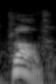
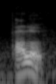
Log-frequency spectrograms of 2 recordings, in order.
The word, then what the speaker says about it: palov: This is plov. Yeah, How do I say it correctly? palov. Oh, palov. Plov. Palov. Plov in kind of in Russian or English, palov in Uzbek.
